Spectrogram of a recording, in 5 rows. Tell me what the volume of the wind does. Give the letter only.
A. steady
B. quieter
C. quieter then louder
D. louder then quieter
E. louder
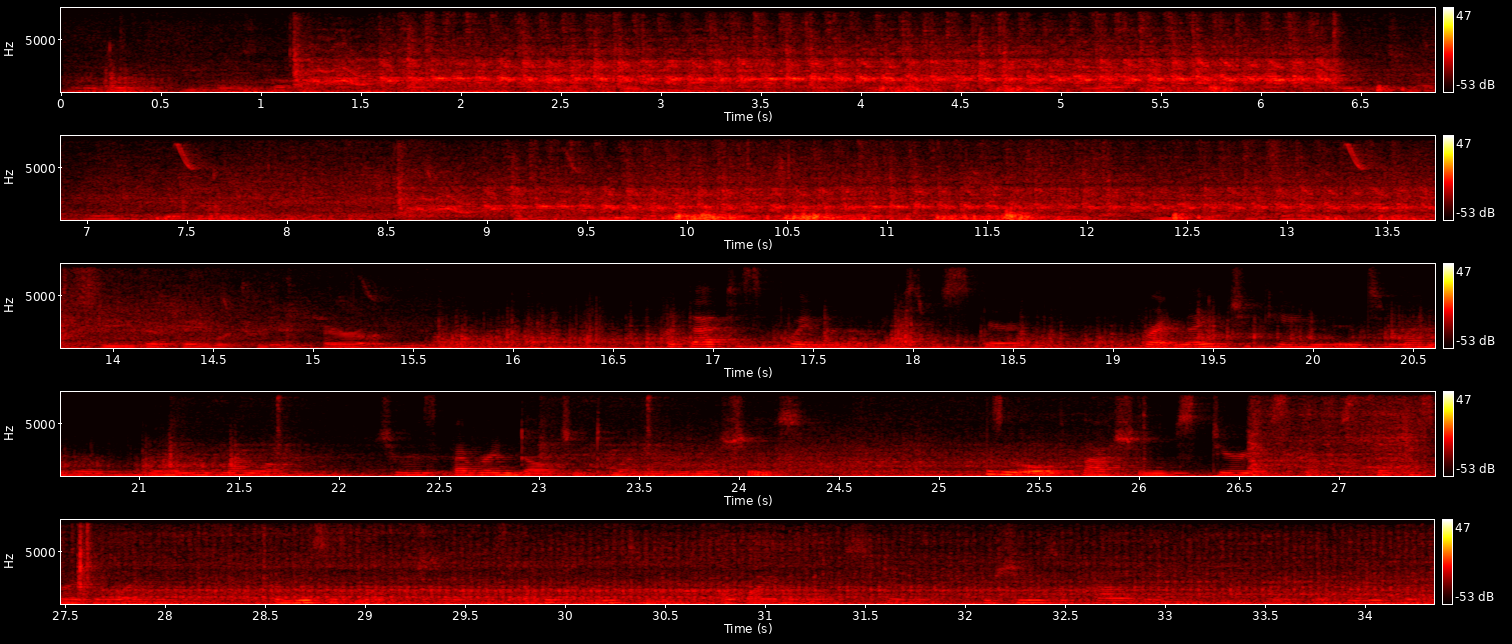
D.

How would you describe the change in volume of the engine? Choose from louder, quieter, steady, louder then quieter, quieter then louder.
quieter then louder.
